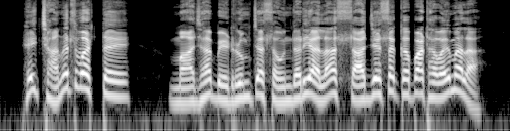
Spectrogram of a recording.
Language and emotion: Marathi, happy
